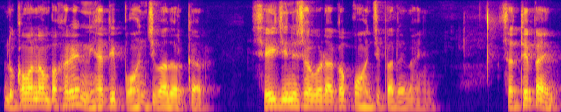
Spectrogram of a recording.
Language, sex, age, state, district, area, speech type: Odia, male, 45-60, Odisha, Jajpur, rural, spontaneous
